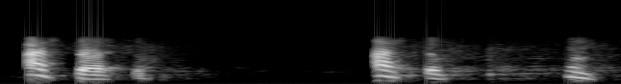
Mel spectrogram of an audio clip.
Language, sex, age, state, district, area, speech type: Sanskrit, female, 18-30, Kerala, Thiruvananthapuram, urban, conversation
